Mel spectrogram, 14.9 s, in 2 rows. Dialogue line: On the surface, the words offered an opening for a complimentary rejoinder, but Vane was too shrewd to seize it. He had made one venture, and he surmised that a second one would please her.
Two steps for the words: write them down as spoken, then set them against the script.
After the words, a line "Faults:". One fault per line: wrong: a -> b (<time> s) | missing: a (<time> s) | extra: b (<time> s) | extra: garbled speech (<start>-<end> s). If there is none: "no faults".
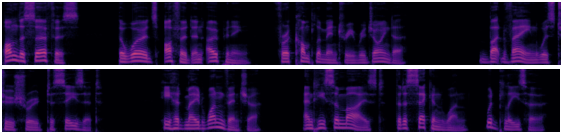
On the surface, the words offered an opening for a complimentary rejoinder, but Vane was too shrewd to seize it. He had made one venture, and he surmised that a second one would please her.
Faults:
no faults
